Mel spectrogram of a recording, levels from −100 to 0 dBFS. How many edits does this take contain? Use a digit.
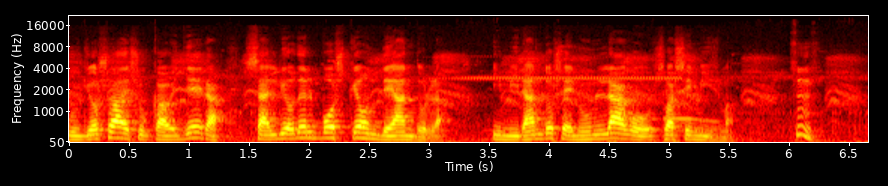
1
